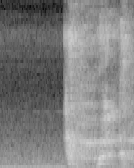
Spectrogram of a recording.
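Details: Girl coughing: a single short cough over steady engine-like background hum.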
